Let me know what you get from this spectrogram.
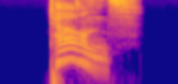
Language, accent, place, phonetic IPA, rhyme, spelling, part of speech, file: German, Germany, Berlin, [tœʁns], -œʁns, Törns, noun, De-Törns.ogg
- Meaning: 1. plural of Törn 2. genitive of Törn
